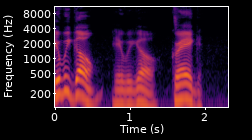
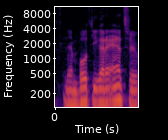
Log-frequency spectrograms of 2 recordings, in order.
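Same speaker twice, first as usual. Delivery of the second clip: soft, low, sad, somber delivery. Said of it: "Don't be so sad about this".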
